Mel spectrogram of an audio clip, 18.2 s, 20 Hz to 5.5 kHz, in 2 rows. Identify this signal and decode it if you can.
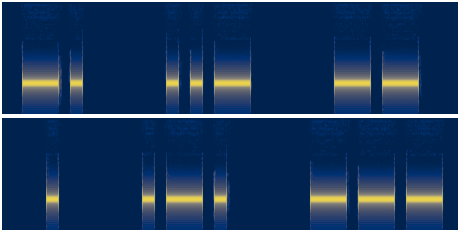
Morse code, heard as a keyed tone, about 5 wpm, spaced as for 3 wpm, 750 Hz. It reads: NUMERO
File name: arquivos / texto / texto 22 05ppm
